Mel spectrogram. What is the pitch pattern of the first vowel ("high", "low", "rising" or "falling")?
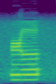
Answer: high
